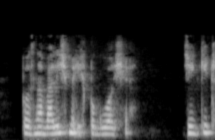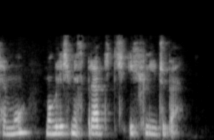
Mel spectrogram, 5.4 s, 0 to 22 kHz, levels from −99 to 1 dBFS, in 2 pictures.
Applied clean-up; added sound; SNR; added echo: none; none; none; none.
